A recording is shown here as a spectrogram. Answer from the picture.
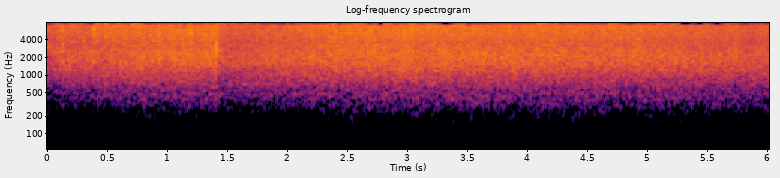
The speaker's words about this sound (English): And so I really appreciate that, and I want to give him a round of applause for taking a stand for me.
